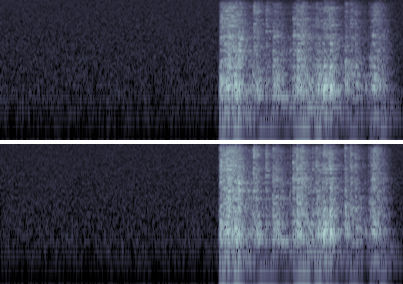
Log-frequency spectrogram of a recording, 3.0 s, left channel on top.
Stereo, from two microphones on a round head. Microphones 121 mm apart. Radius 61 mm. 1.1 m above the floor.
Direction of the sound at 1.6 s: 55° right (ahead or behind).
